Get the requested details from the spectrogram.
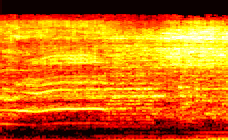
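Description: A crowd in front of a Jumbotron screen yells and screams in a continuous, loud roar, with high whoops and shrieks rising above a dense wash of voices for the whole stretch.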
